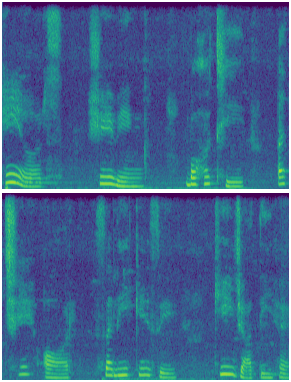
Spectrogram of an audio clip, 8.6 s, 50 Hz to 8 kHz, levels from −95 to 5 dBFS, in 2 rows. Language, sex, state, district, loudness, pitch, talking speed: Hindi, female, Rajasthan, Bikaner, -20 LUFS, 195 Hz, 75 wpm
